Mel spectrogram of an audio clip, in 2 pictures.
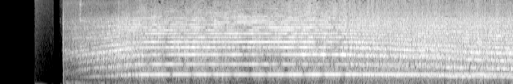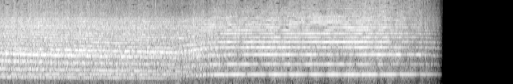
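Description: Air-raid siren wailing. It winds up in about the first two seconds and then holds a steady pitch. A second tone slides slowly downward and rises back up about ten seconds in. The sound stops abruptly at the end.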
